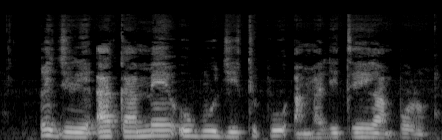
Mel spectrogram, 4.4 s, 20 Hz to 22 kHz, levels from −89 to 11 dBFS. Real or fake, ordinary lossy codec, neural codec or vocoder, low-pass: real; MP3, 64 kbps; none; 14.4 kHz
